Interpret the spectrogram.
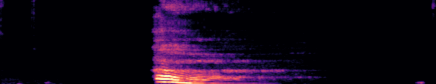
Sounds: Sigh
